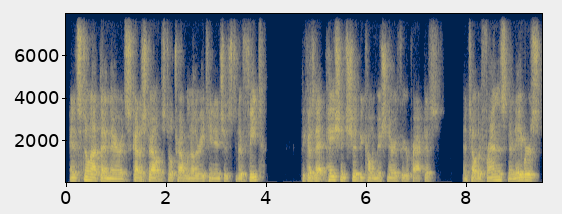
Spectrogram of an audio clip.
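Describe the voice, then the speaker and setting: A man, a dentist, giving a webinar presentation over a video call in an earnest, persuasive storytelling way. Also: medium pitch. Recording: roomy, dull webinar audio.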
